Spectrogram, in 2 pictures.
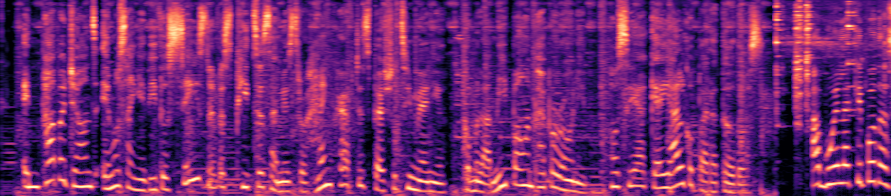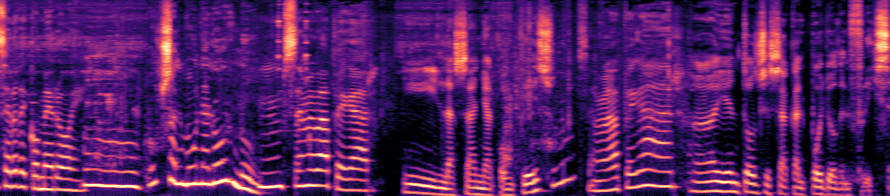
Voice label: voiceover foreign language; chicago; spanish

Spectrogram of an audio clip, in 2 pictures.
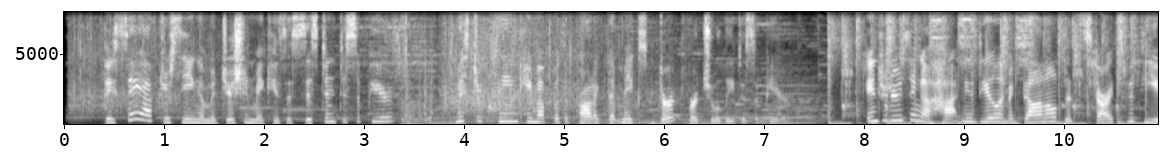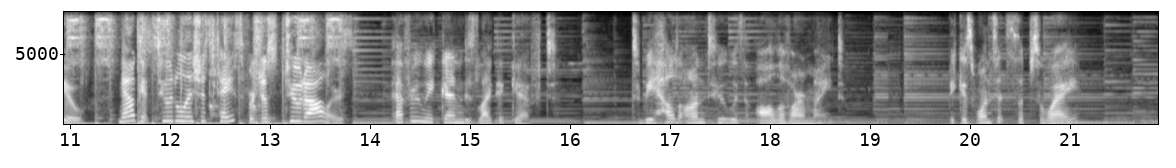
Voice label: Voiceover, Commercial, Women; New York

